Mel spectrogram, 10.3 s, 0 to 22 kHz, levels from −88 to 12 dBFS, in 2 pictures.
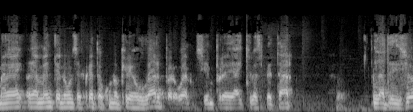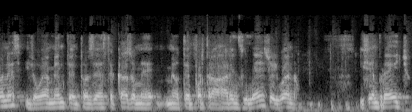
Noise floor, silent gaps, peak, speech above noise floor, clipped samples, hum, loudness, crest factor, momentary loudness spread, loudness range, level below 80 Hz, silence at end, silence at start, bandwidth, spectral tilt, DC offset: -37 dBFS; none; -2 dBFS; 21 dB; under 0.1%; none; -16 LUFS; 14 dB; 12 LU; 2 LU; -48 dBFS; 0 s; 0 s; 13 kHz; -5 dB/octave; under 0.1%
